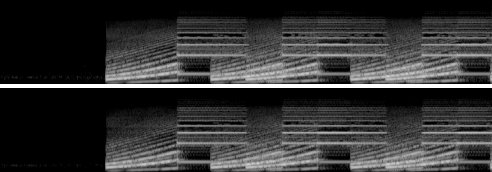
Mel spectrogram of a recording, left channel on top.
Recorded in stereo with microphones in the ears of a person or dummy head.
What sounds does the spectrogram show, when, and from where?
1.1 s an alarm: 10° left (ahead or behind), 0.5 m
